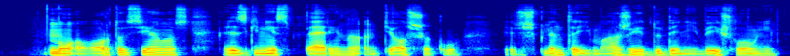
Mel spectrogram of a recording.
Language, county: Lithuanian, Kaunas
